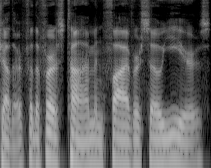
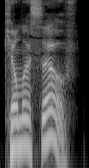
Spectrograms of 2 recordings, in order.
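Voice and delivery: high, falling are-you-stupid answer; scornful obviousness; 8 semitones higher than usual. A narrator's reading. Gunman to a dim questioner, scornfully obvious. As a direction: answer as if it were painfully obvious. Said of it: "as though Jesus were a moron".

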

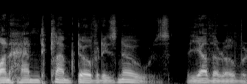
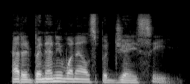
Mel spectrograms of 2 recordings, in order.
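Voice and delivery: ordinary delivery

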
